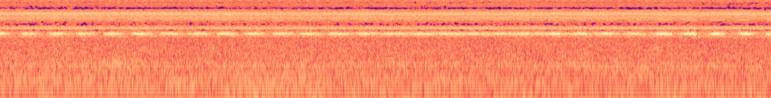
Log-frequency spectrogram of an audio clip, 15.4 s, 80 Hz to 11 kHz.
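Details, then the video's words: Crickets in the evening outside a house deck, a chihuahua puppy lying there; continuous series of rapid pulsed chirps, evenly spaced, over steady low-frequency background rumble and a faint high hiss. "3 Hours Of Chihuahua Puppy Laying On Deck with Cricket Sounds"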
